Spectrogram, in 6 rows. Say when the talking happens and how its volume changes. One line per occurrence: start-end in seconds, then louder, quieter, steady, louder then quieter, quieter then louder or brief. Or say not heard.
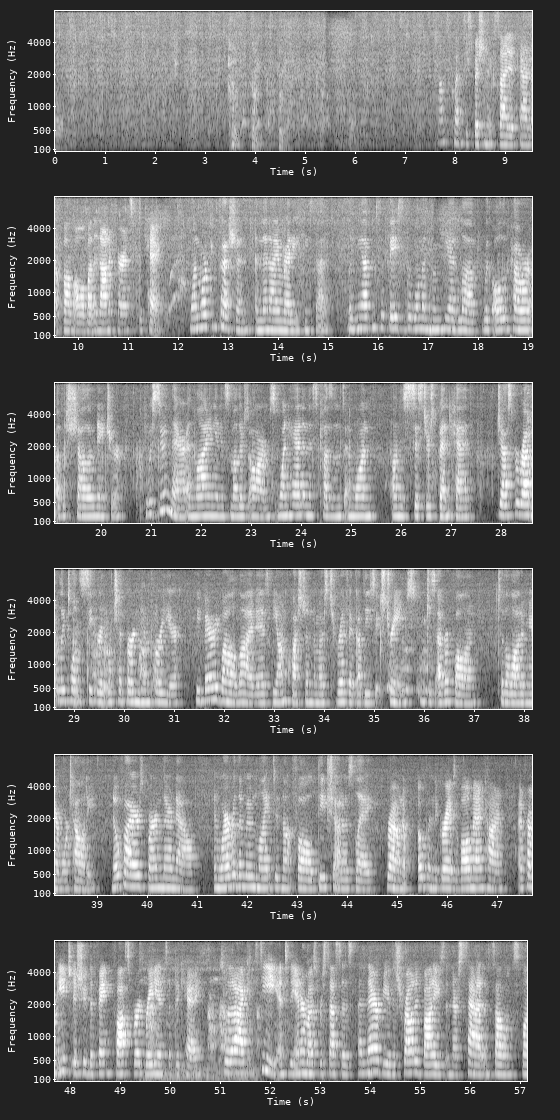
7.7-57.1 steady.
